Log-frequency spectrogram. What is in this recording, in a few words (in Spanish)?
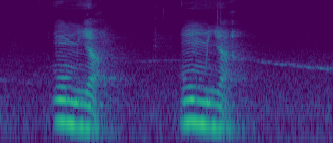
"tejer", Nasa Yuwe; paez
